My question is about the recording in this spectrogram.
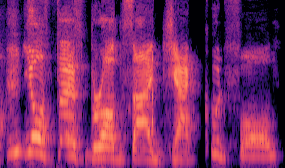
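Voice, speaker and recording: A man's voice: high-pitched, wildly swooping pitch, extremely slow, bright, forceful tone, exaggerated voice. A man playing a gleeful, villainous pirate captain in a table read, theatrical and mocking. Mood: gleeful, menacing. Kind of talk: amateur table read acting.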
